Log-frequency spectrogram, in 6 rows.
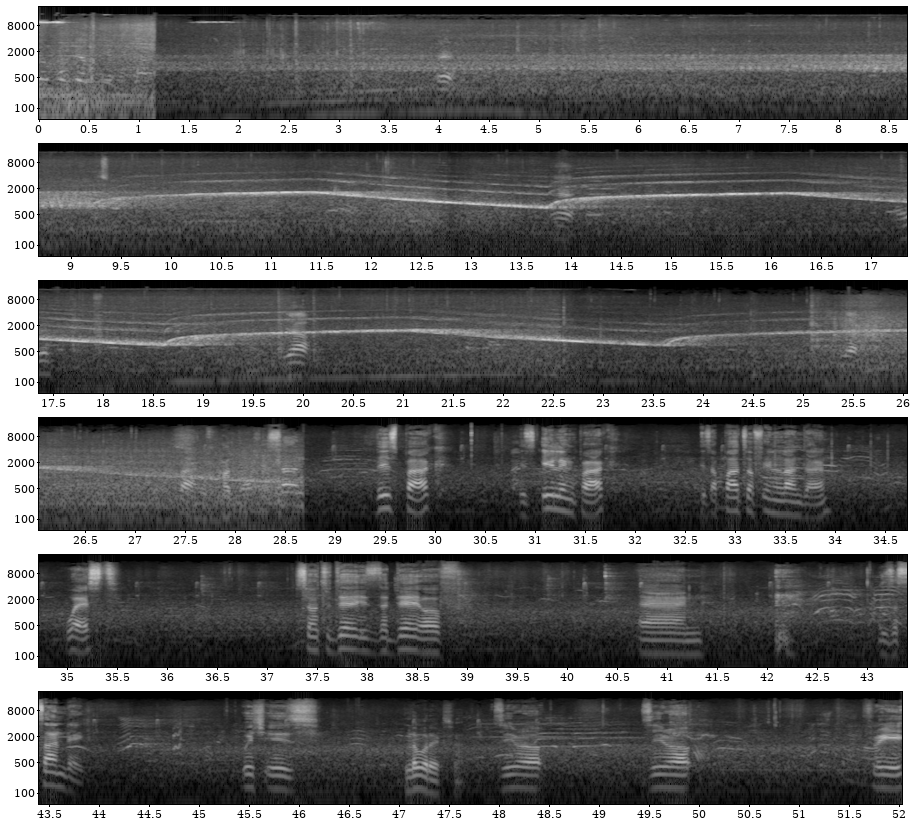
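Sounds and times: ambulance siren: 0:00.0 - 0:02.0, 0:03.0 - 0:28.7, 0:47.7 - 0:52.0.

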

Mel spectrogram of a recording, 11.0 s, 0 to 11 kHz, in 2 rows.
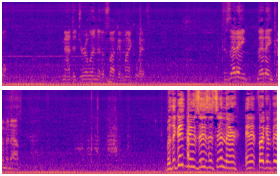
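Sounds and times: low rumble in truck cab: 0:00.0 - 0:11.0.

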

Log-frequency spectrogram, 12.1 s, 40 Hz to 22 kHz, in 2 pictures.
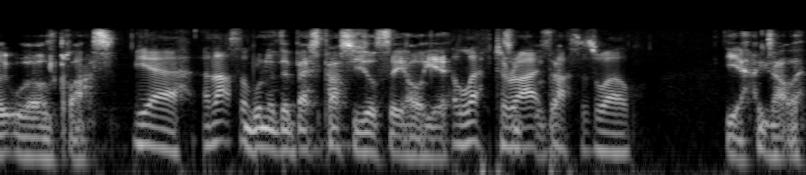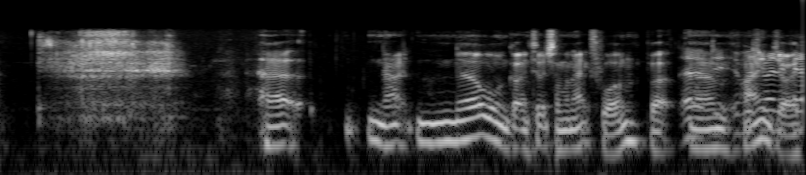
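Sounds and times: person breathing close to microphone: 0:06.4 - 0:08.0.

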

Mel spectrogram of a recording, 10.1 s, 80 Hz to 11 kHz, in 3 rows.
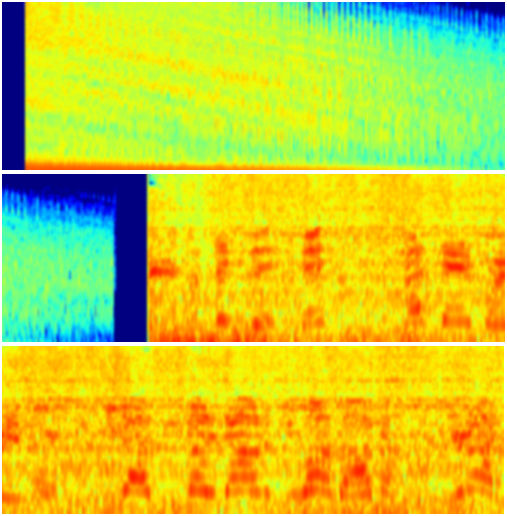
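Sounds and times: synth tone sliding down: 0:00.2 - 0:04.6.

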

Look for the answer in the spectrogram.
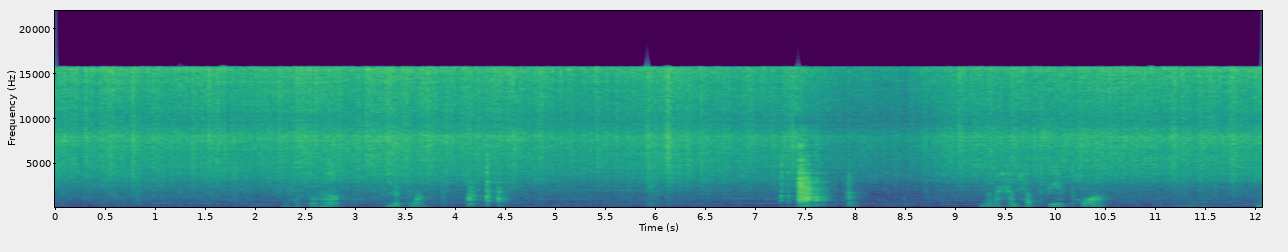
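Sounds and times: food sizzling in a pan: 0:00.0 - 0:12.0.

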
